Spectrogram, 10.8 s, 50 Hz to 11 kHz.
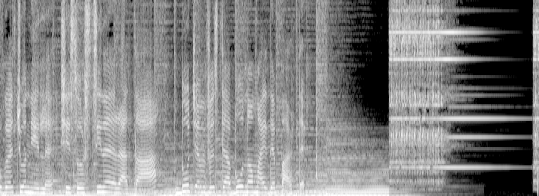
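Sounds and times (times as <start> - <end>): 
speech: 0.4 - 6.8
telephone ringing: 7.8 - 10.7.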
